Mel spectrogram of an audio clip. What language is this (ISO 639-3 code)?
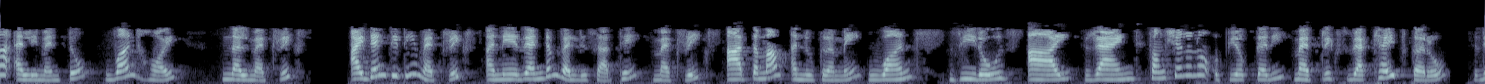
guj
